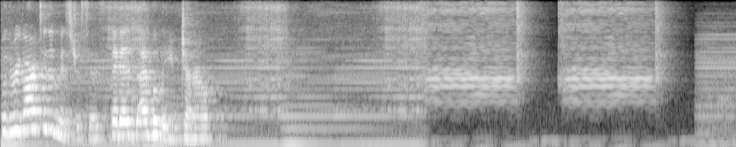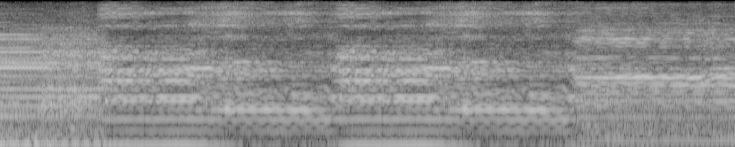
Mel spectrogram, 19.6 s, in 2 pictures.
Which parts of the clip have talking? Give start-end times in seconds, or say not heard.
0.0-2.8.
